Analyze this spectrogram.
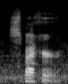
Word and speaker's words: Sprecher: And we are roaming around Wisconsin still in Milwaukee, and we have decided to stop off at, I believe it's pronounced Sprecher? Sprecher.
